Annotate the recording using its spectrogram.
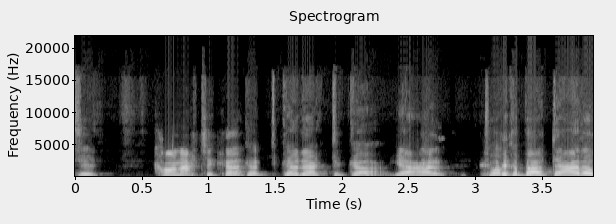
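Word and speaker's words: Karnataka: Is that how you pronounce it? Carnatica? Carnatica.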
